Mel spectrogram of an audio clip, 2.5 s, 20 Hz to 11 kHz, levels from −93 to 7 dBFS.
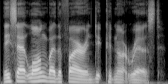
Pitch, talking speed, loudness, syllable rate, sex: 110 Hz, 260 wpm, -15 LUFS, 4.7 syllables/s, male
